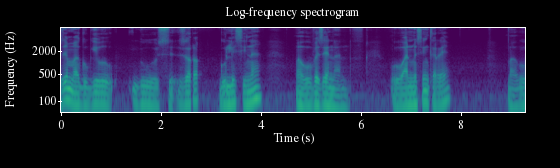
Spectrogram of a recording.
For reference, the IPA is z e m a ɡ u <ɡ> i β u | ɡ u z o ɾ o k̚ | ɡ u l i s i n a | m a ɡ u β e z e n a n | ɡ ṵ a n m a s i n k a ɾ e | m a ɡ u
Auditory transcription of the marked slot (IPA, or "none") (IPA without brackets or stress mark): ɡ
